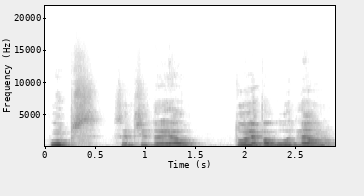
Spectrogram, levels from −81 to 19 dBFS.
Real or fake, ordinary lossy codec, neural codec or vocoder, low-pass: fake; none; vocoder, 44.1 kHz, 128 mel bands, Pupu-Vocoder; 19.8 kHz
